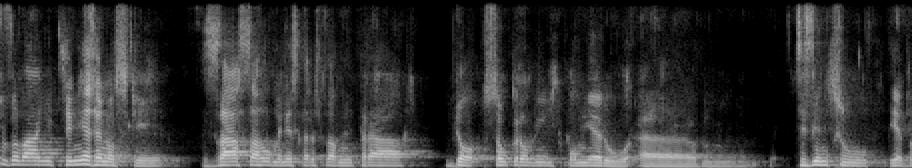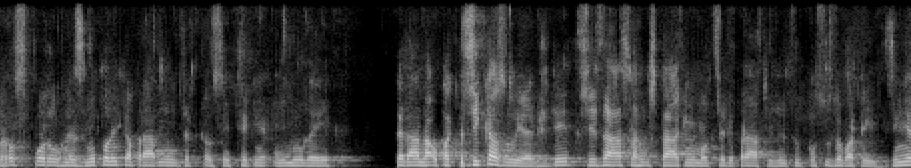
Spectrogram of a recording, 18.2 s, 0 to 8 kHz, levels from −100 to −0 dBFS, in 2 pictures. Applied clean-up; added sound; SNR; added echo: neural mask model Resemble Enhance denoiser.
